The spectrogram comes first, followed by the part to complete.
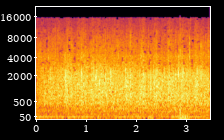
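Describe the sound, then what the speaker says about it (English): Steady, dense clapping from a crowd at a college honors convocation, a continuous round of applause with no voices over it. "Please give these change makers a round of applause."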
